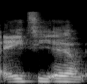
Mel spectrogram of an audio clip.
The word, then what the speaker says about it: AyeTeeM: it is that people be doing uh so a TM a ye t m on Twitter well yeah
